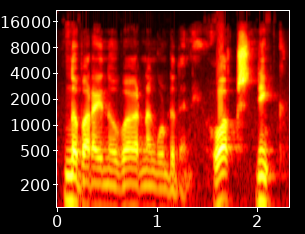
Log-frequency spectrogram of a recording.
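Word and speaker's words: Орешник: ഈ ഏറ്റവും പുതിയ ആയുധമായിട്ടുള്ള ഓർഷിങ് ഓക്നിക് എന്ന് പറയുന്ന ഉപകരണം കൊണ്ടുതന്നെ ഓക്സ്നിക് എന്നാണ് റഷ്യൻ ഉച്ചാരണം ഓർക്സ്നിക് എന്ന് തന്നെയാണ് അതുകൊണ്ടുതന്നെ അത് ഇല്ലാതായിട്ടുണ്ട് ഇത് വളരെ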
